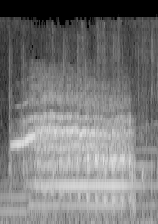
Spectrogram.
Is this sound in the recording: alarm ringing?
no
